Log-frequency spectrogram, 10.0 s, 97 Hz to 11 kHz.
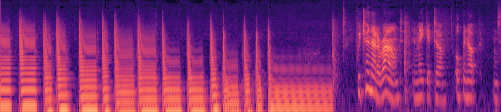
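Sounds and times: synthesizer plucky bass notes: 0.0 - 6.7.

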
